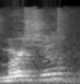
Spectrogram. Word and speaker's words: Mercia: Okay, and Miss Mercia, they pronounce it like Persia, who is Eric's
